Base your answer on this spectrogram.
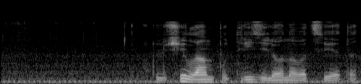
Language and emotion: Russian, neutral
